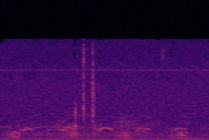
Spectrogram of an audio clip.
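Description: A flock of birds calling, many short overlapping calls following one another quickly, over a steady low hum.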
